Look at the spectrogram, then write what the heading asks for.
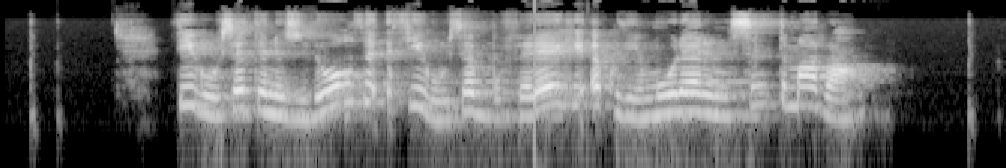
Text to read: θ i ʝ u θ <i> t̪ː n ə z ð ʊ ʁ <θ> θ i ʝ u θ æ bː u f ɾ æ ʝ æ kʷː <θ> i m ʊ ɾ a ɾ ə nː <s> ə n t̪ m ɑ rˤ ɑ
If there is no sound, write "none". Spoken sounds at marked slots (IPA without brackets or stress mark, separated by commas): æ, θ, ð, s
